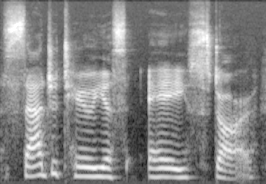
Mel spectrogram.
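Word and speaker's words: Sagittarius A*: center of the galaxy Sagittarius a star and notice it looks like an asterisk at the end it is in fact pronounced a star for a while the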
